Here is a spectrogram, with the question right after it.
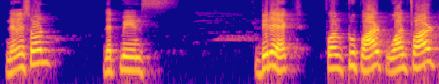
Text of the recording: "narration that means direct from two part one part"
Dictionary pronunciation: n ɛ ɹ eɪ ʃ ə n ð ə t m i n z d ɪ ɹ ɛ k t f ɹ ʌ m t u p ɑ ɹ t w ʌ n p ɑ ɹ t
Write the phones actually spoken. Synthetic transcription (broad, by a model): n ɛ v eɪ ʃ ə n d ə t m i n s d ɪ ɹ ɛ k t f ɹ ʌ m t u p ɑ ɹ t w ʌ n p ɑ ɹ t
